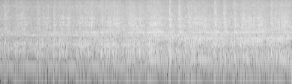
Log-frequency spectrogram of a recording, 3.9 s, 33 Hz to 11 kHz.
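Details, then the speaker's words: Yard-sale 1970s (possibly 1973) Nova two-stroke snowblower, just started after killing a spark plug: a buzzy note that surges and stumbles; rough running, carburetor adjustment needed, owner suspects a stuck choke. "Don't run very well. We'll have to adjust it later."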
